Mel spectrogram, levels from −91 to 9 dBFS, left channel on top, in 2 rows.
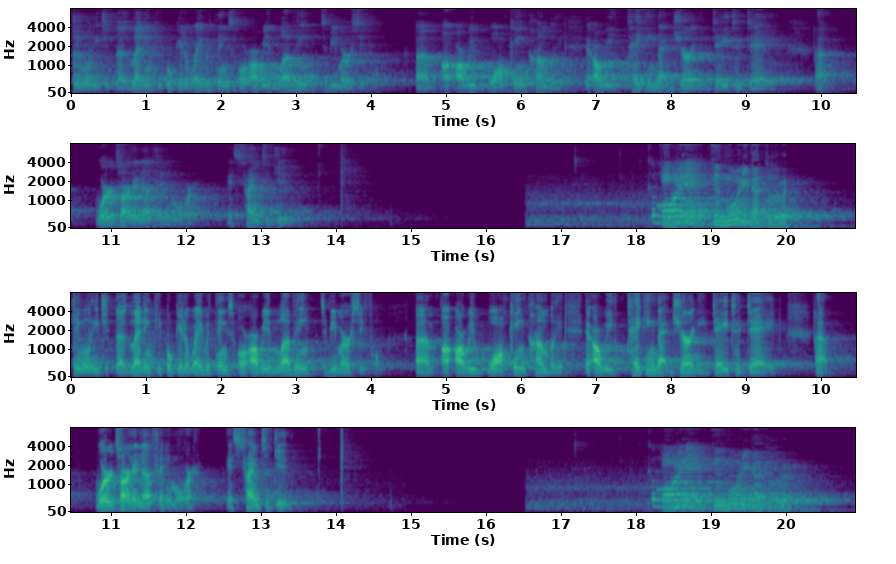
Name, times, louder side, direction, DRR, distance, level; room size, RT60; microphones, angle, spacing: voice 1, 0.0-3.9 4.6-10.1 10.8-12.1 12.5-13.4, right 9 dB, 85° right, 16 dB, 0.3 m, -32 dB
voice 2, 16.5-19.0, left 1 dB, 10° left, 3 dB, 0.8 m, -39 dB
voice 3, 18.3-20.0, left 2 dB, 50° left, 6 dB, 0.8 m, -36 dB
12.0 x 9.1 x 3.3 m, 2.5 s
head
